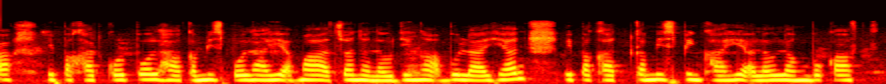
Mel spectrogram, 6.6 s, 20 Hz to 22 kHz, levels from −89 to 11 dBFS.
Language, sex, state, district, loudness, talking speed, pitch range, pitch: Mizo, female, Mizoram, Aizawl, -11 LUFS, 225 wpm, 225-240 Hz, 230 Hz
